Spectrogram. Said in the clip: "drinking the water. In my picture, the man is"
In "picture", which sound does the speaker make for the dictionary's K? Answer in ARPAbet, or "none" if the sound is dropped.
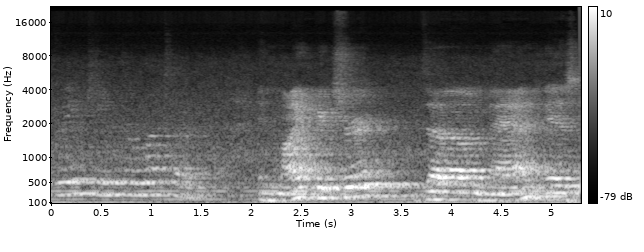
K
